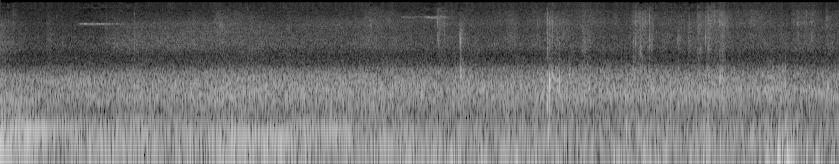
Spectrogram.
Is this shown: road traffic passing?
yes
